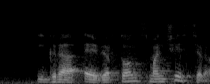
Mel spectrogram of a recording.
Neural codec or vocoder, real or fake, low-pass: none; real; 7.2 kHz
